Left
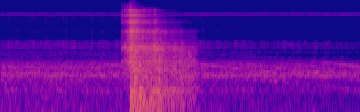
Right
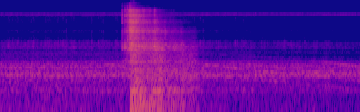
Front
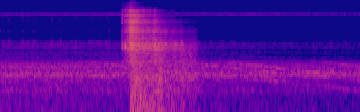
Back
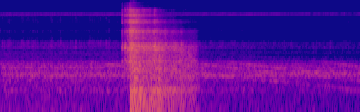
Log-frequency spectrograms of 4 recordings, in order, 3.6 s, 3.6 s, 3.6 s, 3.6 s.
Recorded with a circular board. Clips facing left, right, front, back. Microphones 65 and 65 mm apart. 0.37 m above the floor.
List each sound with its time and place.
1.2 s a gunshot: 135° left, 1.2 m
